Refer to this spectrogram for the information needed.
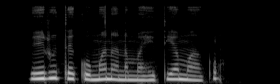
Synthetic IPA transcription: eɾut̪ɛkumananamaɦit̪iamakɔ

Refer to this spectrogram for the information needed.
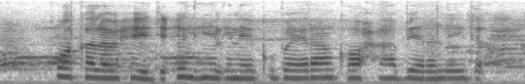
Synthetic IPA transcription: kʰʊwɐkʰɐlɛwɑħɑjt͡ʃɛʕɛlɦiːnɪnɛjkʰʊbɛːɾaːŋkʰɔːħɑɦɐbɛːɾɐlɛjd̪ɐ

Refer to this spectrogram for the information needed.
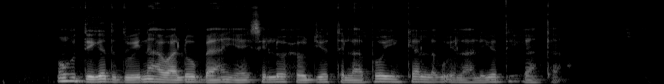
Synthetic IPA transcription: ʔʊhd̪ɪɣɐd̪ɐd̪wɛjnɐɦɐwɑːlɔːbaːɦɐnjɐɦɛjsɪlɔːħɔːt͡ʃɪjɔt̪ʰɐlaːbɔːjɪŋkʰɐlɐɣʊɪ̰laːlɪjɔd̪ɛːɣaːŋkʰɐ

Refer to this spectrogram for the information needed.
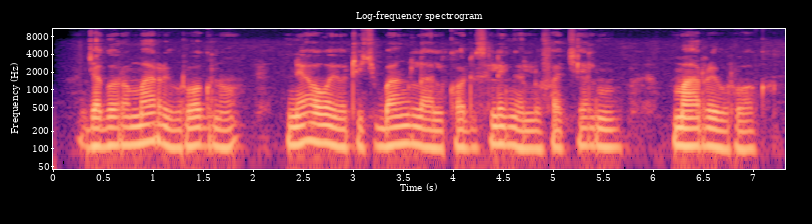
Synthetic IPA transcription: d͡ʒaɡɔɾɔmarɪwɾwɔɡnɔ | nɛɔwɛjɔtit͡ʃbaŋlalkɔdslɪŋelufat͡ʃɪɛl | marɾɪwɾwɔɡ

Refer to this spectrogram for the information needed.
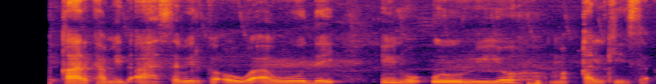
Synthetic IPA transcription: qɑːrkʰɐmɪd̪ɐ̰hsɐβɪrkʰɐ̰ʔɔɣʊʔɐwɔːðɛjɪnuːʊɾɪjɔmɐqɑlkʰiːsɐ̰

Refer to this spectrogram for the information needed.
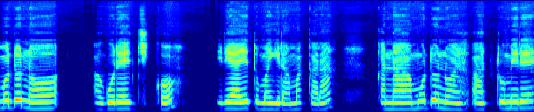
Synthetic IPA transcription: modonɔ | aɣoɾɛd͡ʒikɔ | eɾeaetomaɣeɾamakaɾa | kanamodonɔatomeɾɛ

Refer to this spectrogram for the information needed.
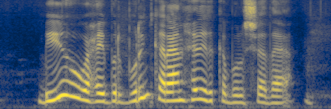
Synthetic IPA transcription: bɪjʊɦʊwɑħɑjbʊrbʊɾɪŋkʰɐɾaːnħɪliːrkʰɐbʊlʃɐðɐ

